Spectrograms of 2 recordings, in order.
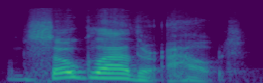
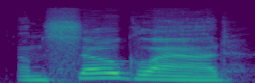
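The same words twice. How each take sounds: First: Said in the usual way. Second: So glad said slowly, every word stretched; drawn-out glad. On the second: Shown as a demonstration. Gloating to viewers, slow drawn-out so glad. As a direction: savour the words, very slow. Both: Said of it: "I'm just so glad".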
